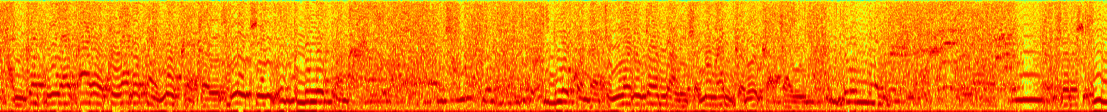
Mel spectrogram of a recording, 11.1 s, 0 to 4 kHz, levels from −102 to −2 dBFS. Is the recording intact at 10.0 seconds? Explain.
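No, at 10.0 seconds you're hearing companded audio read as linear, and it runs through the whole clip. The A-law bytes are played as plain 8-bit samples without expansion, so quiet passages blow up as loud as peaks, giving harsh, buzzy distortion and heavy noise in the pauses.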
